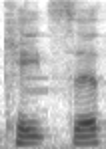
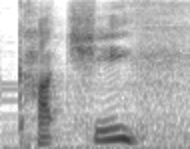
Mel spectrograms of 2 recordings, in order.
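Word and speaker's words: Cait Sith: names yeah we're gonna keep it I'm gonna pronounce it Kate Sith because that's the traditional way people pronounce it but that is actually pronounced Kachi because it's um it's like Gaelic um it's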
